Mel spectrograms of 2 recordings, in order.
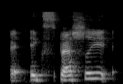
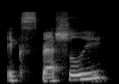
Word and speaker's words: especially: but when people are consistently late or especially also, okay, let me stop myself real quick. I say especially with an X, Uh-huh. and you're not supposed to say it like that. It's especially like espresso, you know?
